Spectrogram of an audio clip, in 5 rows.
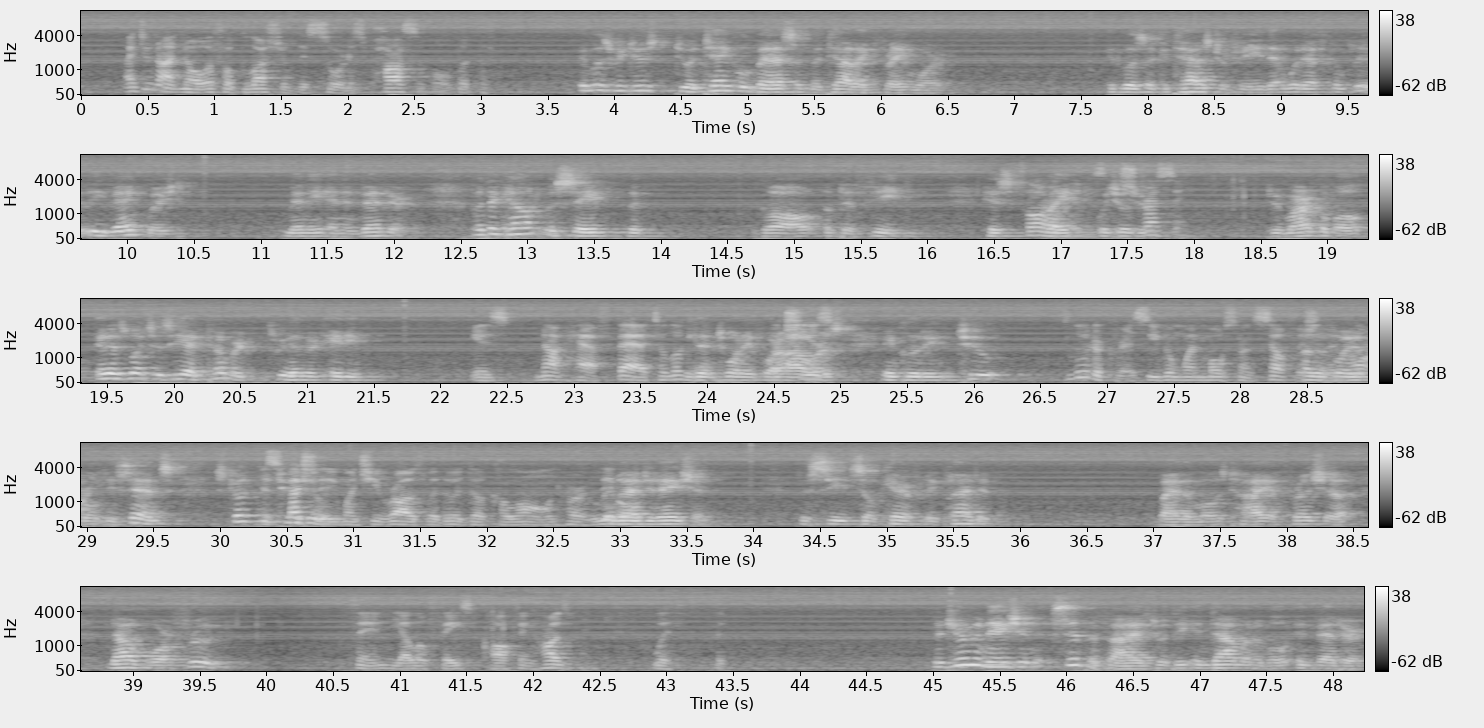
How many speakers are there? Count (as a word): two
